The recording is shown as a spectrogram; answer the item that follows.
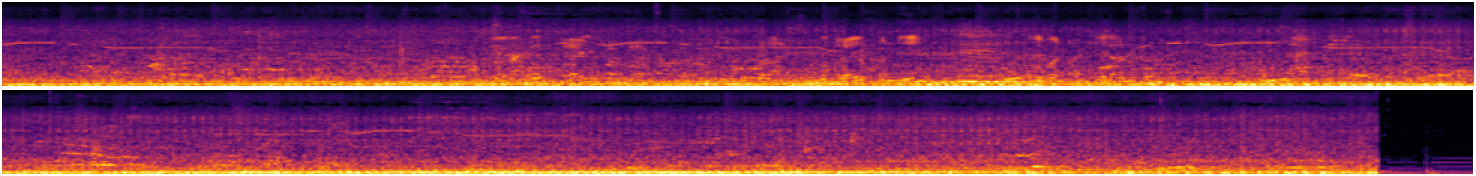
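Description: Tea-processing machinery running: electric motors driving conveyor belts and rollers, giving a loud, steady hum with continuous clatter and scattered short, high squeaks.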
